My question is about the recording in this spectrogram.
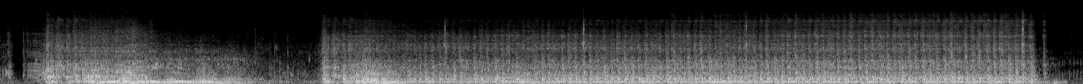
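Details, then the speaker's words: Polaris SL750 jet ski on a cold 38°F lake day, engine cranking steadily about four beats a second, pausing, then cranking long without catching; no-start, owner suspects a nearly dead battery is contributing. "this ain't going to happen we tried we failed miserably good deal I think the battery is almost dead as well so I don't think that's helping a whole lot either"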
